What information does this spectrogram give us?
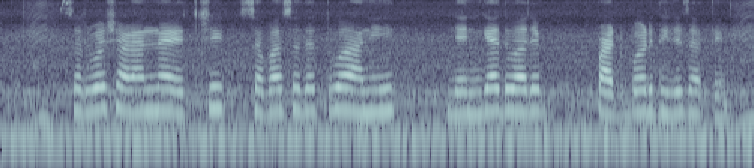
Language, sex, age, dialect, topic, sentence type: Marathi, female, 25-30, Varhadi, banking, statement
